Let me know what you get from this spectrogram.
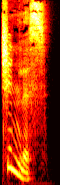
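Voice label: "chinless", English, British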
